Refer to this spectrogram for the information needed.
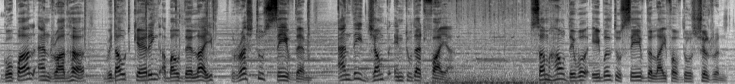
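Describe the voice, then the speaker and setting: A man's voice: medium pitch, sing-song, a little slow, over music. A man narrating a children's story as a scripted read.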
